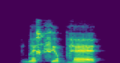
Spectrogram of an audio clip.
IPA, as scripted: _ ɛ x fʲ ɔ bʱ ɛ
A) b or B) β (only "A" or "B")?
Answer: A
